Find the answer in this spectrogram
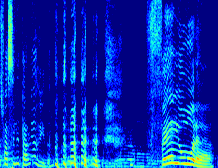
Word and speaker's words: feiura: Feiura. Feiura. A sílaba tônica é esse U aqui, né?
